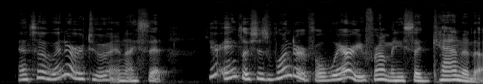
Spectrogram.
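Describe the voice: A woman speaks at a fast pace with big pitch swings and a slightly husky edge. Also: fairly high pitch for a woman.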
